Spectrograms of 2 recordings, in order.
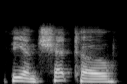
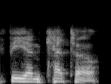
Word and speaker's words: fianchetto: And I looked that up from an Italian speaker, and there's no, that CH sounds like a k sound in Italian. So it's not fianchetto, it's actually fianchetto.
